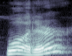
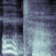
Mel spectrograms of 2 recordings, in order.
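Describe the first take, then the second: First: The r sound at the end is pronounced. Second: The word ends without any r sound. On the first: "আমেরিকানরা বলে ওয়াটার, শেষে রা উচ্চারণ করবে।" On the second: "British অ্যাকসেন্টে বলবে ওঠা, শেষে রা উচ্চারণ হবে না।"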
